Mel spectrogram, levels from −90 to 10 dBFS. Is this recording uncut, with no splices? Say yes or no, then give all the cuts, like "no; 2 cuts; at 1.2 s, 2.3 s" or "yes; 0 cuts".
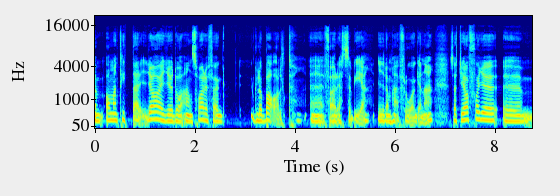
yes; 0 cuts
